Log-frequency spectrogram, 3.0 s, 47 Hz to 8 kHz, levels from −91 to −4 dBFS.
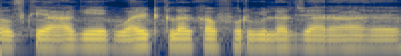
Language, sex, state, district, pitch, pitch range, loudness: Hindi, male, Jharkhand, Deoghar, 115 Hz, 110-115 Hz, -18 LUFS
